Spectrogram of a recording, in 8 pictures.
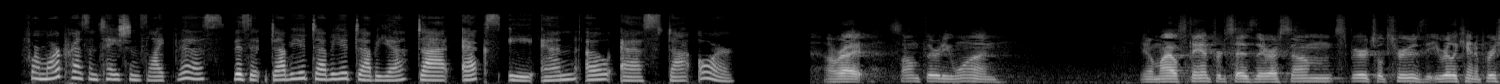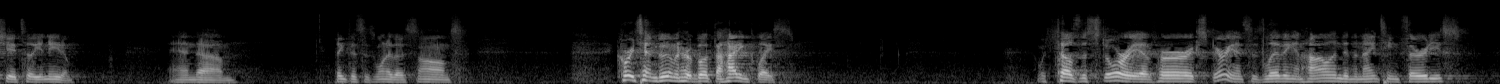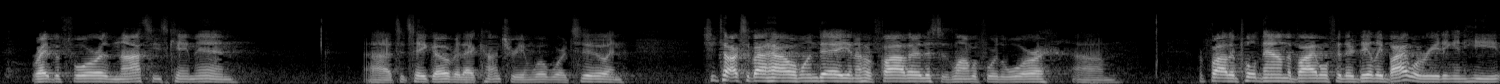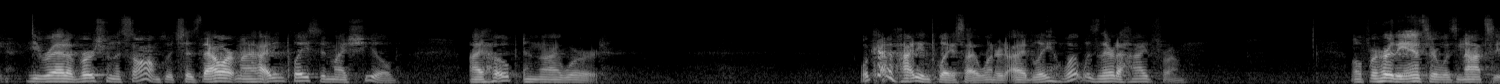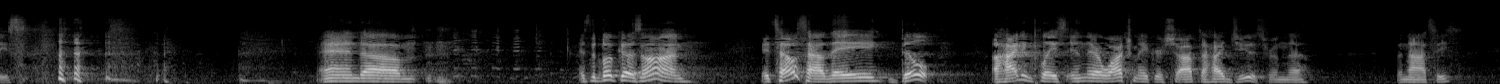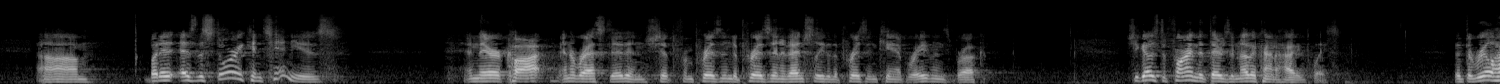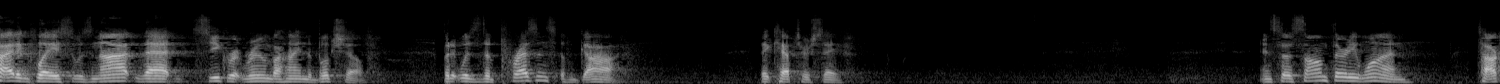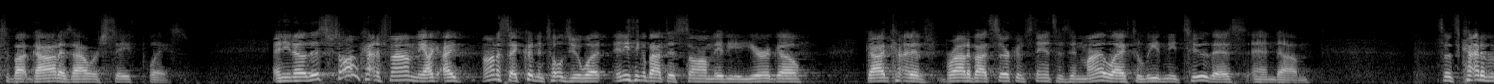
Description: MP4/M4A audio recording of a Bible teaching/sermon/presentation about Psalms 31.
